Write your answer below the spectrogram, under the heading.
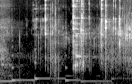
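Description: Ice cubes clink and rattle into a glass of vinegar syrup and water in a quick, irregular burst of bright, glassy knocks, with a steady low hum running underneath and no one speaking.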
